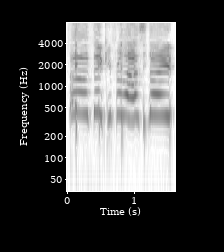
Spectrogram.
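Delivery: high, soft put-on girlfriend. Streamer voicing the elf girlfriend, cooing. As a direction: coo it like a shy lover.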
